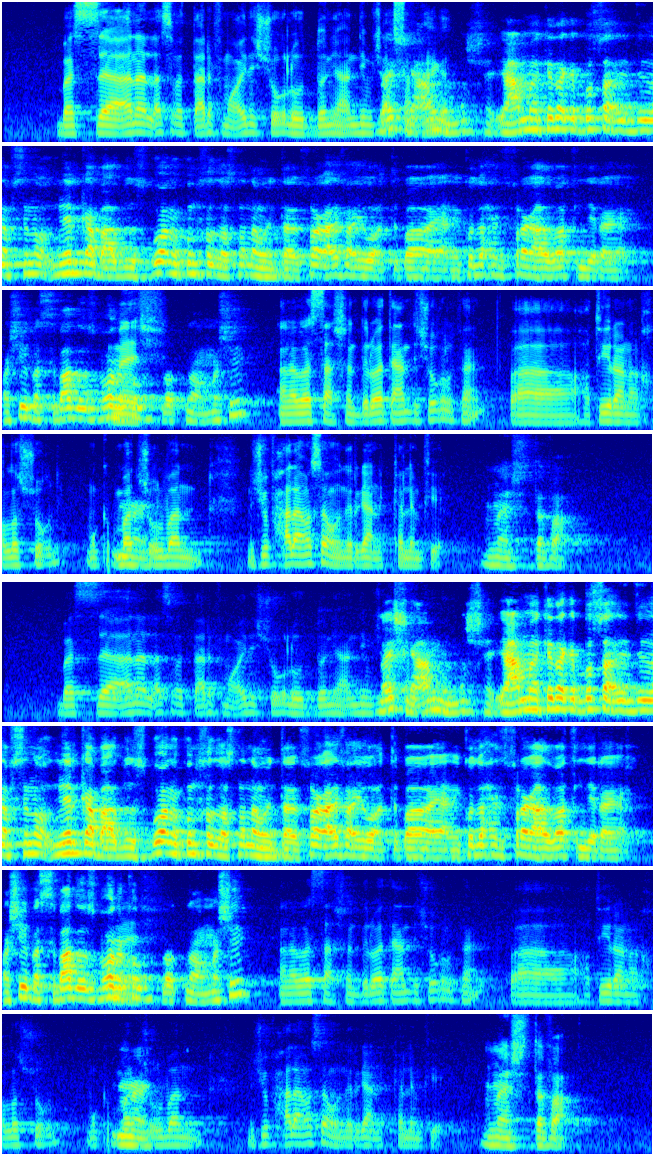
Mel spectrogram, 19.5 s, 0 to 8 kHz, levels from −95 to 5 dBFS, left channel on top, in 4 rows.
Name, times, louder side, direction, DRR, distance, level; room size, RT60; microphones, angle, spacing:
voice 1, 0.4-3.4 10.6-10.8 11.8-16.1 16.5-17.9, left 6 dB, 85° left, 0.4 m, -39 dB
voice 2, 2.8-11.6 15.5-15.8 18.2-18.9, right 5 dB, 60° right, 0.4 m, -31 dB
9.2 x 9.1 x 4.9 m
head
